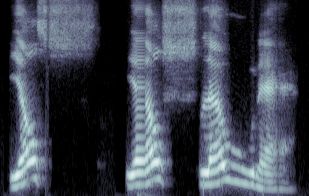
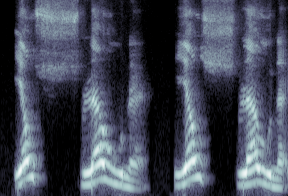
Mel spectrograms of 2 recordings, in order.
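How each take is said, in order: First: Very slow "yaslauna", thick "yas" without pouting; thick, unpouted reading. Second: Slow "yaslauna" with over-rounded "yaus"; over-pouted reading. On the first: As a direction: draw out "yaslauna" with backed a, lips relaxed. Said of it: "Yang tepat insya Allah". ("yaslauna" pelan, tebal tanpa monyong) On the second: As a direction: push the lips forward on the start of "yaslauna". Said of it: "ketika berlebihan monyong ke depan". ("yaslauna" dengan bibir terlalu monyong) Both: Shown as a demonstration.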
